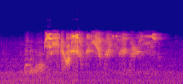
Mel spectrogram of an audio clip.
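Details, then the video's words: Parrot producing a soft low note that breaks into a long noisy, rasping squawk, wavering and fading over about three seconds. "пение попугая"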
